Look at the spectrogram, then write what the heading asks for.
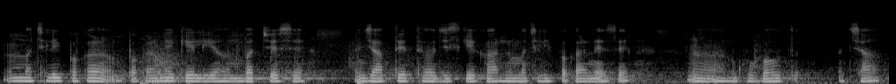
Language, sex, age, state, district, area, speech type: Hindi, male, 18-30, Bihar, Begusarai, rural, spontaneous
